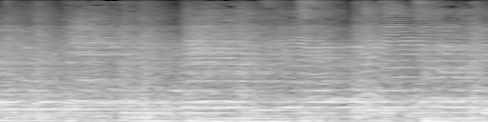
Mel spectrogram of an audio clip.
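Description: Live band music: a trumpet playing a held-note melody over a drum kit keeping a steady beat.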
